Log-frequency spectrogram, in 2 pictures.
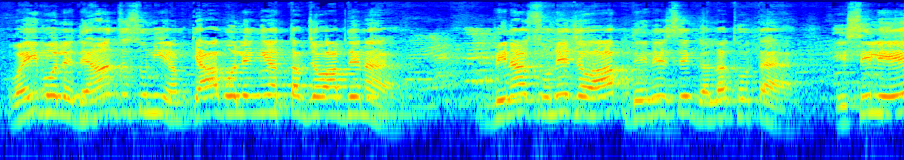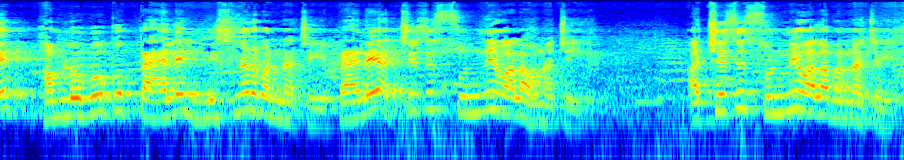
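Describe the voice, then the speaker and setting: A male teacher drills his class with the same questions again and again and scolds them mildly for not listening. He is recorded in a classroom full of echo, with steady noise behind him. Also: very high-pitched. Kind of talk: classroom English grammar lesson. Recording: echoey classroom with background noise.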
